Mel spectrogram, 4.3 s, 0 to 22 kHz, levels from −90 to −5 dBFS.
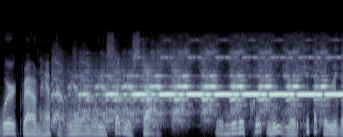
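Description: From 0.51 s to the end, a feedback howl builds near 1.5 kHz with repeats roughly every third of a second, rising to about 10 dB above the speech. Unlike an echo, which fades with each repeat, this loop regains level on every trip.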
